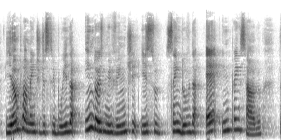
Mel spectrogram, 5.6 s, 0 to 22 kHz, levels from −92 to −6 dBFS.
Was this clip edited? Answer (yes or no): no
